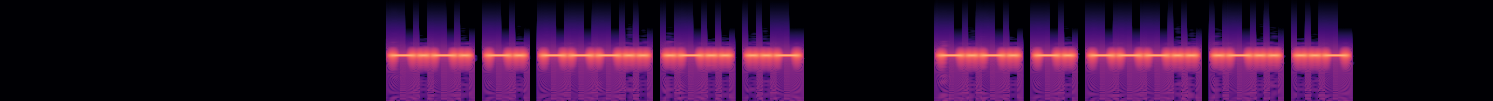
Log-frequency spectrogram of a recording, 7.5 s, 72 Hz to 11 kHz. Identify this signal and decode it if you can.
Morse code, heard as a keyed tone, about 36 wpm, 700 Hz. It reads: CN8LU CN8LU
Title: DXCC-100 Call Signs - 5 Characters - Repeated 2x - 35wpm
